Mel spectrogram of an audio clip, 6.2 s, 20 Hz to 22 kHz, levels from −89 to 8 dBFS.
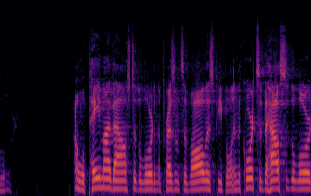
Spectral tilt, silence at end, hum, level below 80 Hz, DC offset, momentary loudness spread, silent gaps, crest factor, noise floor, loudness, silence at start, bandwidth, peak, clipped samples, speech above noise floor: -4.5 dB/octave; 0 s; none; -74 dBFS; under 0.1%; 10 LU; none; 20 dB; -88 dBFS; -34 LUFS; 0 s; 14 kHz; -14 dBFS; under 0.1%; 55 dB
